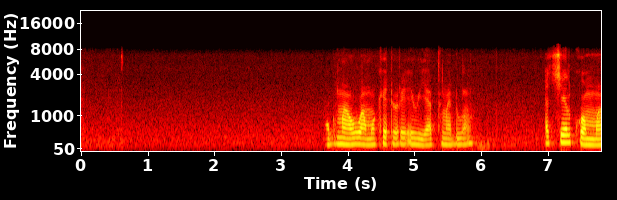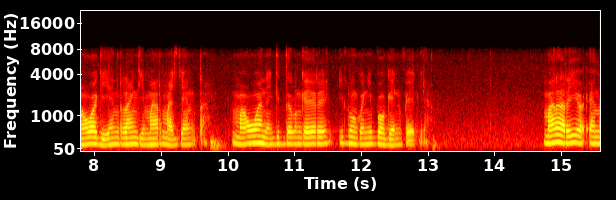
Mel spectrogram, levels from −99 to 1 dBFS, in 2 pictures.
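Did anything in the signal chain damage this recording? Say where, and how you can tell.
Yes. The fault is in call processing. From 0.0 to 0.07 s, a faint second voice sits about 30 dB under the speech. That is the other side's voice leaking through. The canceller likely left residual loudspeaker echo in the microphone signal.

Call processing fails again from 1.68 to 3.8 s. The talker's speech dips, falling by roughly 30 dB at worst, for about two seconds in all. This is speech suppressed in double talk. The canceller likely turned both voices down because it couldn't separate them.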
